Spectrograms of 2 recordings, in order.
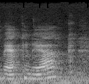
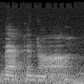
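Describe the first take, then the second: First: The word is said just as it is spelled. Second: The word is not said as it is spelled. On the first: This is how outsiders say it. The speaker calls it wrong. "it looks like it should be pronounced Mackinac, and that's how a lot of people who don't live in Michigan pronounce it" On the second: This is how locals say it. The speaker calls it right. "but it is pronounced Mackinac"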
